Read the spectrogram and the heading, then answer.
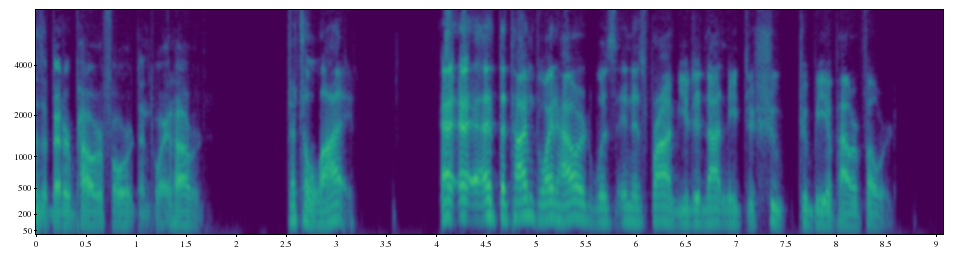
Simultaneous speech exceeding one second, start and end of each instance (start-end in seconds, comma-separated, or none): none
